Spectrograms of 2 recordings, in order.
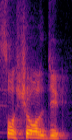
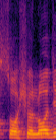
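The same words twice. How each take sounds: First: "sociology" stressed soci-OL-ogy; correct stress. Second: "sociology" as socio-LO-ji; wrong pronunciation. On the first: Teacher correcting learners, "sociology" stressed soci-OL-ogy. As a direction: hit OL in "sociology". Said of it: "it's sociology". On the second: Teacher showing the mistake, "sociology" as socio-LO-ji. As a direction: say "sociology" like socio plus logy. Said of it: "It's not sociology". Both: Shown as a demonstration.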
